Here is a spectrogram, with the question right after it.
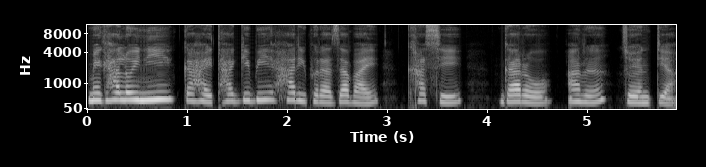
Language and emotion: Bodo, neutral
